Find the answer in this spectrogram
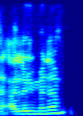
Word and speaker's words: aluminum: it really interesting that the Americans don't pronounce the I in aluminum.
